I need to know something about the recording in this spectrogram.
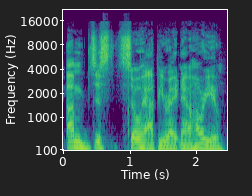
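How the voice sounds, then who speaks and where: A man's voice: medium pitch, normal speed, a little mellow, no room sound. An American man hosting a sports call-in radio show, chatting casually in an informal, joking, slangy way on a close studio mic. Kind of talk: casual chat with callers. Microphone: close studio microphone.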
